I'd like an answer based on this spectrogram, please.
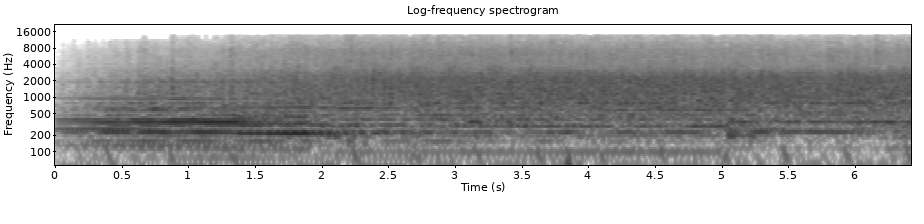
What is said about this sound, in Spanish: Con esta sentida ovación ha terminado el funeral en memoria de las 45 víctimas del accidente ferroviario de Adamuz. Han asistido 4.350 personas, 300 de ellas heridos, afectados y, por supuesto, familiares de las víctimas.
